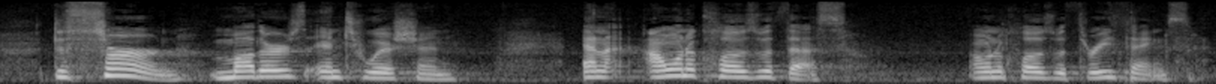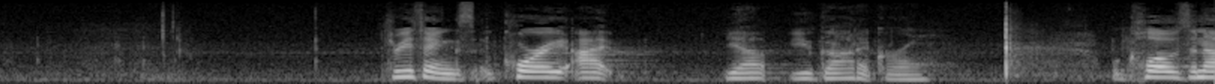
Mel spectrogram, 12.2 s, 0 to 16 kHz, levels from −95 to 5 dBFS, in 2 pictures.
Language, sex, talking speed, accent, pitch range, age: English, female, 150 wpm, American, 155-215 Hz, 30-49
